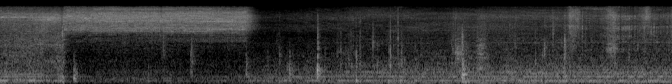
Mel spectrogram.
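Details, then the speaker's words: Mercedes-Benz bottomed-out air suspension strut pressurised with an air nozzle during soapy water test: loud steady hiss for a couple of seconds, then stops; bellows leaking badly between the metal and the rubber. "right there between the metal and the and the rubber it's leaking being pretty bad"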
